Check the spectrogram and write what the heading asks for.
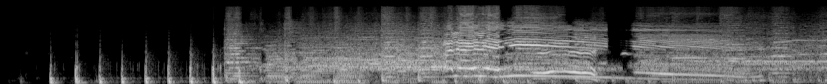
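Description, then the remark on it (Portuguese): A rapid series of about eight sharp, evenly spaced knocks on a door, followed abruptly by a loud burst of cheering, whooping and overlapping excited voices. “você tem que bater na porta, aí bate na porta e aí você entra.”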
